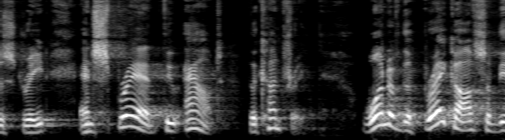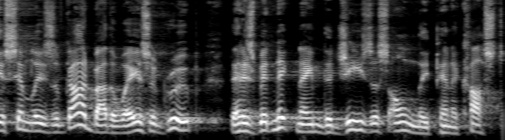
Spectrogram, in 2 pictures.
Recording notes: This session was recorded at First Baptist Church Hendersonville, NC on August 10, 2022.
